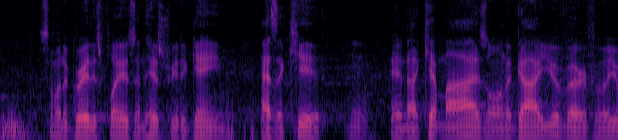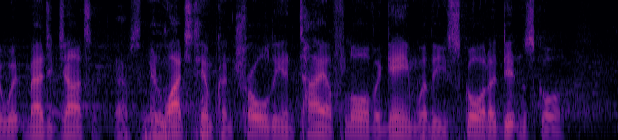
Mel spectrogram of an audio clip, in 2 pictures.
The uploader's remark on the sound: Recorded at Summer League.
